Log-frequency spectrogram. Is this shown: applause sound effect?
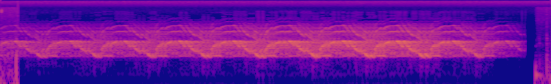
no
